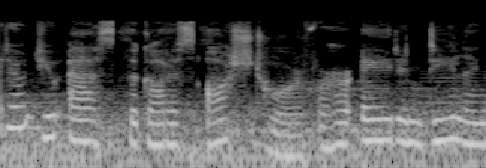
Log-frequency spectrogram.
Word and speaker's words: Osthur: Why don't you ask the goddess Osthur for her aid in dealing with that barrier over there? osthur. That's how it's pronounced.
